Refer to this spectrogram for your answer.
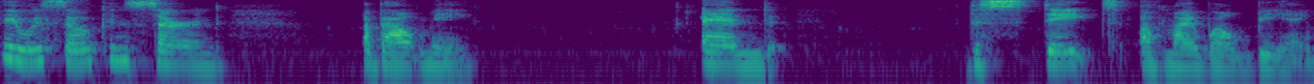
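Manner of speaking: trying not to cry, holding back tears. Recalling how concerned he was about her, holding back tears. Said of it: "I'm trying not to cry".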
